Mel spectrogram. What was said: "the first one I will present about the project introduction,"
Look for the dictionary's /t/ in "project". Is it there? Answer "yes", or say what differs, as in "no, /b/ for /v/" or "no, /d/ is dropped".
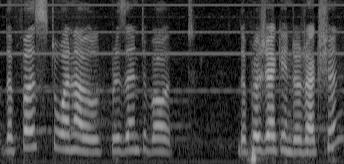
yes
